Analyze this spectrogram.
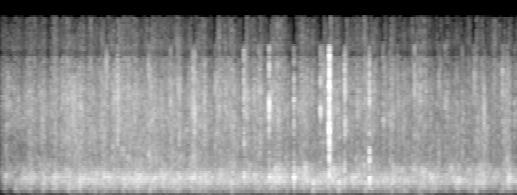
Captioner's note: applause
